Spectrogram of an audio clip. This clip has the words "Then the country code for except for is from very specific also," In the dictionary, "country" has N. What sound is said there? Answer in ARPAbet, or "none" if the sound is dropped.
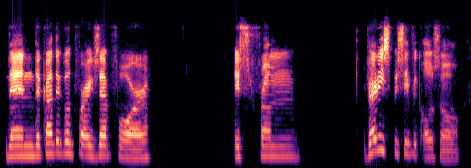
none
